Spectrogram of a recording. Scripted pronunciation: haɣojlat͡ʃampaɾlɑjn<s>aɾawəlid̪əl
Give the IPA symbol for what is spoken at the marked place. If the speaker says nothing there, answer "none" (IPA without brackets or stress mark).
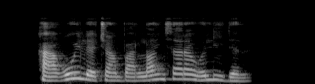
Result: s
